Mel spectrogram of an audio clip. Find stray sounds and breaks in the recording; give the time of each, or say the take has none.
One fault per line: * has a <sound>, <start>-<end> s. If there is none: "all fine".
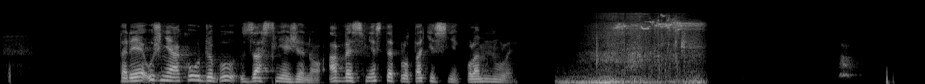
* has a squeak, 5.5-7.1 s
* has a bark, 8.4-8.6 s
